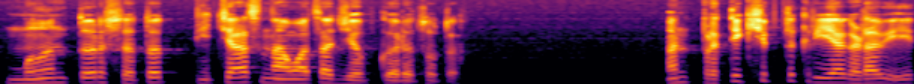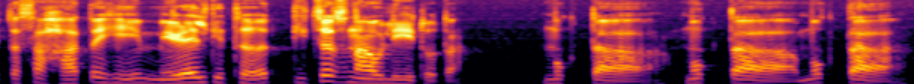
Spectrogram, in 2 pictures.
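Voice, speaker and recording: Male audiobook narrator, measured and reflective, bright, dry. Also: on the high side, no room sound. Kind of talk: scripted storybook narration.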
